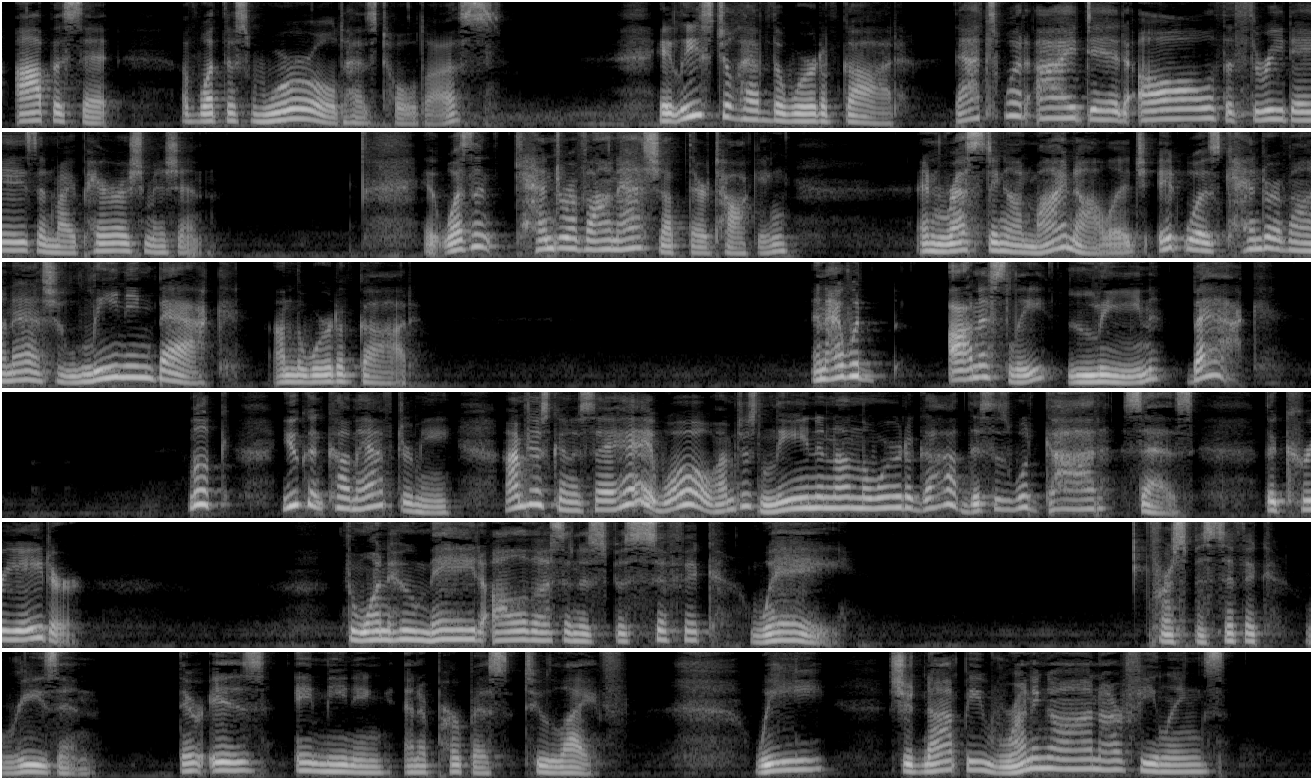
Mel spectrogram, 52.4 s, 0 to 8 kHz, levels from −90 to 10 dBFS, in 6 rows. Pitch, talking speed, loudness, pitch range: 180 Hz, 135 wpm, -25 LUFS, 155-220 Hz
